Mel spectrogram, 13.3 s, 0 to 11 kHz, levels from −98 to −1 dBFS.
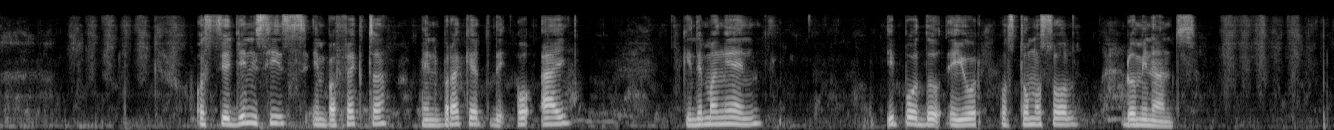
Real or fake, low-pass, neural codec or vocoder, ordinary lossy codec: fake; 7.2 kHz; codec, 16 kHz, 4.8 kbps, FACodec; none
